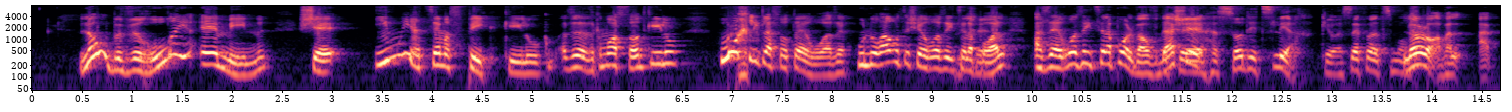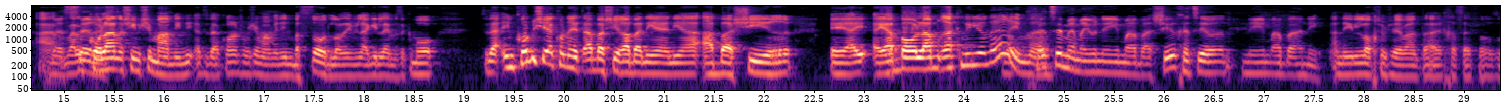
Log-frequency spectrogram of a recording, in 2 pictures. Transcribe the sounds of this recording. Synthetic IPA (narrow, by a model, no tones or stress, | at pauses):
lo̞ubeveʁuʁajaʔeːmin | ʃe̞ | imujiʁt͡se̞maspikːiilukatod̪eazekmo̞aso̞d̪kiilu | huaχlitlaːso̞taeʁuaːze̞huno̞ʁaʁo̞t͡se̞ʃeaeʁuazeit͡selapo̞alazhaeʁuazeit͡selapo̞alvehauvd̪aʃehaso̞dhit͡sliaχkiːluasefeʁat͡smolo̞olo̞̰a̰valaavalko̞laːnaʃimʃe̞maːminiʔatojd̪ɛako̞lanaʃimʃemaːminimbaso̞d̪lonaimleːɡid̪laemzekmo̞ | t̪ʰodeaʔimko̞lmiʃeajako̞neet̪abaːʃiʁabaːniaaniaʔabaːʃiʁ | eaajabeo̞lamʁakmiljo̞neʁimet͡simemajuniimabaːʃiʁχet͡sijuniimabaːniʔa̰niloχḁʃevʃeːvant̪a̰e̞χhasefeʁzo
